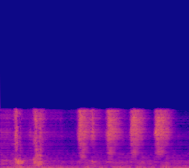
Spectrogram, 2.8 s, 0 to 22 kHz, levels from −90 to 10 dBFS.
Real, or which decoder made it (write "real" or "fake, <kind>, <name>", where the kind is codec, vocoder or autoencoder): fake, vocoder, HiFi-GAN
